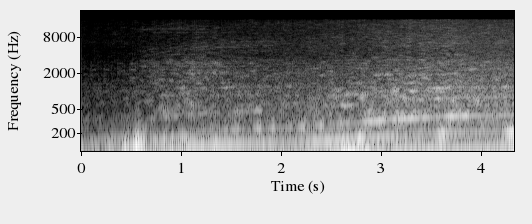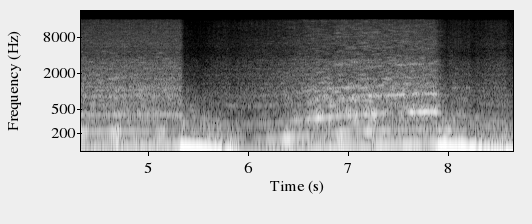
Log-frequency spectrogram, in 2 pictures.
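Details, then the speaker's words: 2007 Suzuki Carry Futura pickup, 1500 cc fuel-injected, with a racing silencer. Deep, loud exhaust climbs smoothly through two rev pulls to 3000–4000 rpm and drops back cleanly, with no knocks or rattles; normal. "Saya rasa ini saya udah naikkan di RPM 3000, 4000, itu suaranya masih normal, tidak ada suara yang janggal."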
